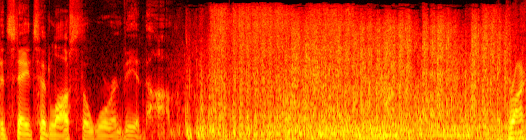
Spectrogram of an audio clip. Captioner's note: guns firing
